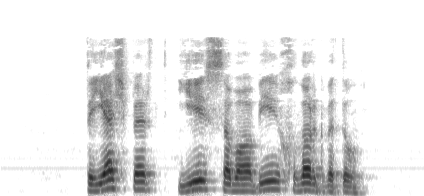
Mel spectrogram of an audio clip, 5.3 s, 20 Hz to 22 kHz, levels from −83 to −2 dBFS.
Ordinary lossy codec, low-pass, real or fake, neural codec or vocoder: MP3, 48 kbps; 9.9 kHz; real; none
